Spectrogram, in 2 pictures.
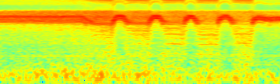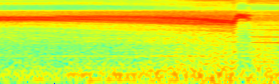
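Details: One of Korea's most familiar cicadas, the Korean cicada, calls with a brief high drone, five quick swelling pulses, then a long sustained buzz that sags slightly in pitch before one last pulsed note.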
